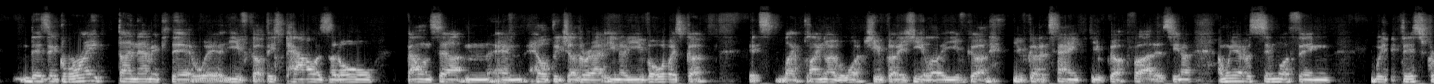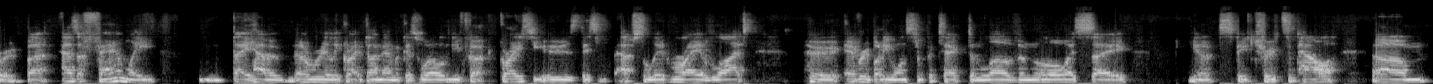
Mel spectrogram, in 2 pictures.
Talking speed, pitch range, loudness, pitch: 200 wpm, 110-125 Hz, -16 LUFS, 110 Hz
